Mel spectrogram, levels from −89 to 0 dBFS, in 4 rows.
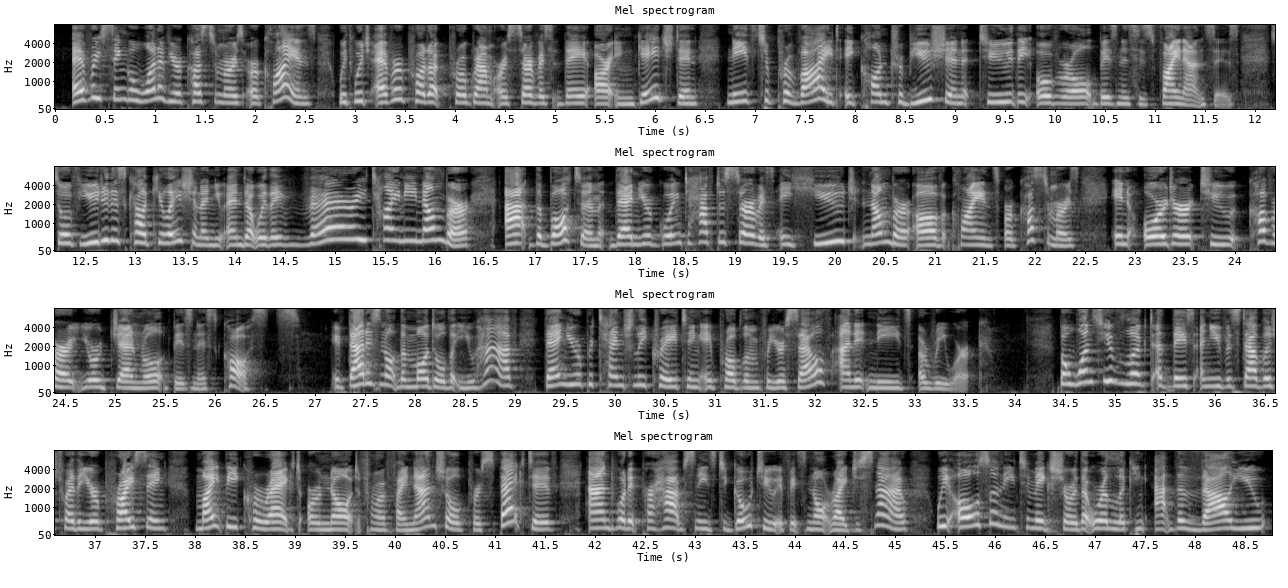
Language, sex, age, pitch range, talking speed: English, female, 30-49, 235-310 Hz, 170 wpm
